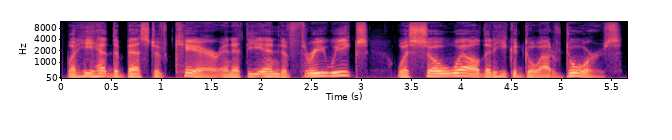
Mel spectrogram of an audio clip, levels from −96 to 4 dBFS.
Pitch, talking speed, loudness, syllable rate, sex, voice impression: 140 Hz, 255 wpm, -15 LUFS, 4.6 syllables/s, male, masculine, adult-like, slightly fluent, refreshing, slightly sincere, slightly unique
